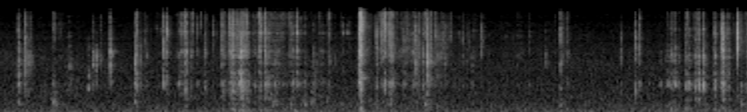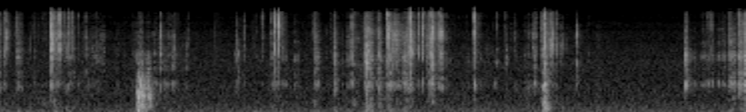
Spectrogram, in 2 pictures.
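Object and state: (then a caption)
Glitter-coated soap bar being carved. A metal craft blade scrapes and cuts curls and powder off the side of a hand-sized, cream-colored solid soap bar with a gold and red glitter outer layer, held in the fingers. Quiet bursts of crisp, bright scraping and crackling come in irregular runs, mixed with sharp ticks and short silent pauses. The sound is almost entirely high with very little low end.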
